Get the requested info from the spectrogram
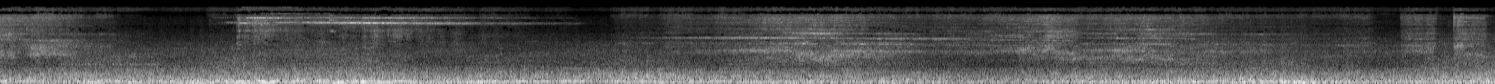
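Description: Loaded autorack freight cars rolling past with a steady low rumble of wheels on rail. A thin, high-pitched squeal from the wheels comes and goes, strongest from about five to twelve seconds in and again in the middle.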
